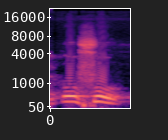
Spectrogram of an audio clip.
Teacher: کاف پیش کو، فا پیش فو کوفو، دونوں پہ ہونٹ گول ہوں گے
